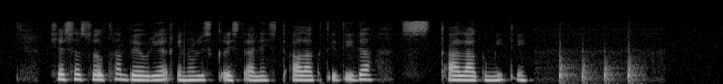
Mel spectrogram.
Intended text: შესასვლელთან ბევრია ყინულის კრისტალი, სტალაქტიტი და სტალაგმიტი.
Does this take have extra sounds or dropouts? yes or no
yes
